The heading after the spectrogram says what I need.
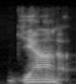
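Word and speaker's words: ज्ञान: y action on that when the tilde appears over in and after a j the j sound is transformed from a j sound to a g sound so guyana would be the pronunciation the second second of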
